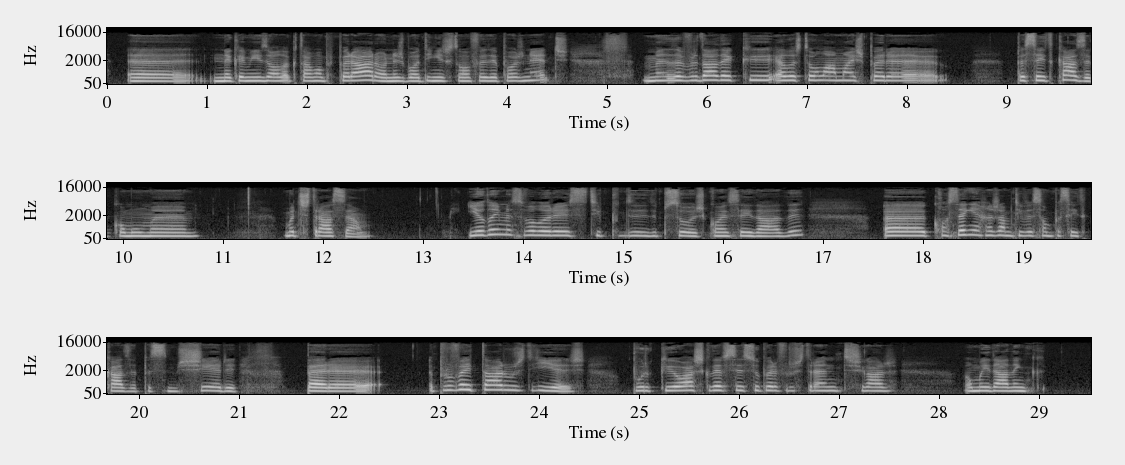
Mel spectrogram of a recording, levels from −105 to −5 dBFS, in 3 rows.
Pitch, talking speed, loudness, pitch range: 265 Hz, 160 wpm, -32 LUFS, 245-285 Hz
